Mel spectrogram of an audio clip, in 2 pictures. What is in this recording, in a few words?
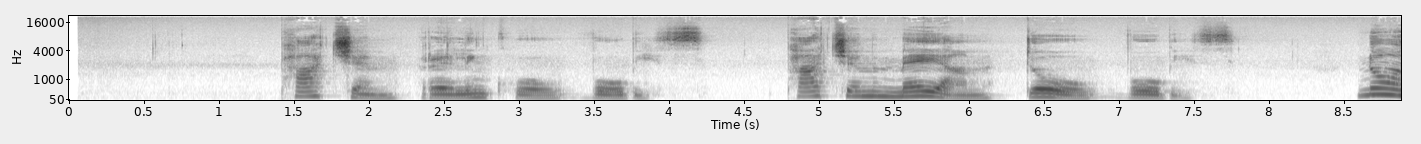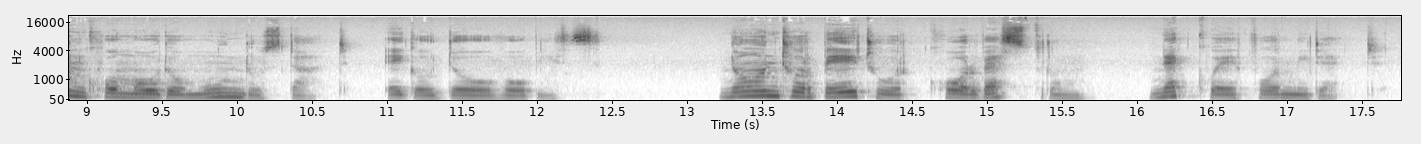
Ecclesiastical Pronunciation; John 14:27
